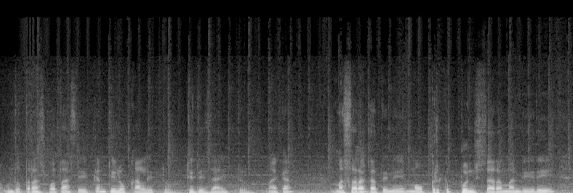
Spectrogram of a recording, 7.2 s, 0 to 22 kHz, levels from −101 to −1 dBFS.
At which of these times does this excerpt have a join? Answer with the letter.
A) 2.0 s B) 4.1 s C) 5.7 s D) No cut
B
